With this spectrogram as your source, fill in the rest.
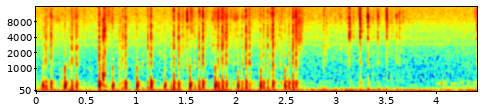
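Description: A bottle of Cornhusker's hand lotion, which is hard to open, is tapped rapidly with fingertips for about two and a half seconds, giving dull, low, hollow knocks around 230 Hz. The tapping then stops, leaving a few faint, sparse clicks and soft rustling.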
